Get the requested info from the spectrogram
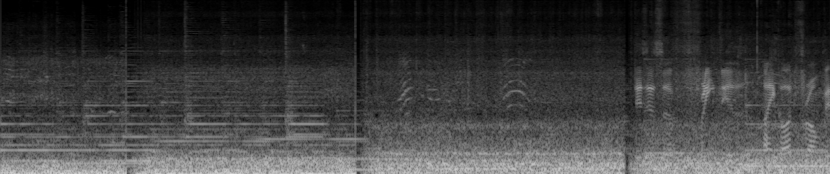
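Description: Loud, steady roar of a jet airliner cabin heard from a window seat, in short edited clips that cut off abruptly about four and a half and eight seconds in. Steady held tones like music sit over the roar in the first half, and faint voices come in near the end.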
